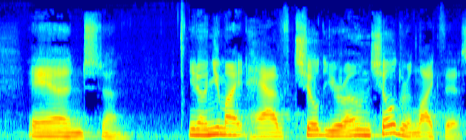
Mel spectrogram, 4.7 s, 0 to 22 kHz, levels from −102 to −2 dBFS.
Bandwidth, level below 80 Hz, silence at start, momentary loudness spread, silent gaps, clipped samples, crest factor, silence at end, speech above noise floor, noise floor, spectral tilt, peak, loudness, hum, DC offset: 16 kHz; -66 dBFS; 0.3 s; 8 LU; none; under 0.1%; 16 dB; 0 s; 26 dB; -54 dBFS; -6 dB/octave; -14 dBFS; -29 LUFS; none; under 0.1%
